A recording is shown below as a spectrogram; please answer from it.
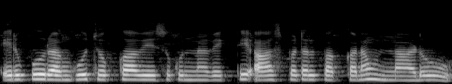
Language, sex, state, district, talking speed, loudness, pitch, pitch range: Telugu, female, Telangana, Komaram Bheem, 105 wpm, -15 LUFS, 215 Hz, 205-220 Hz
